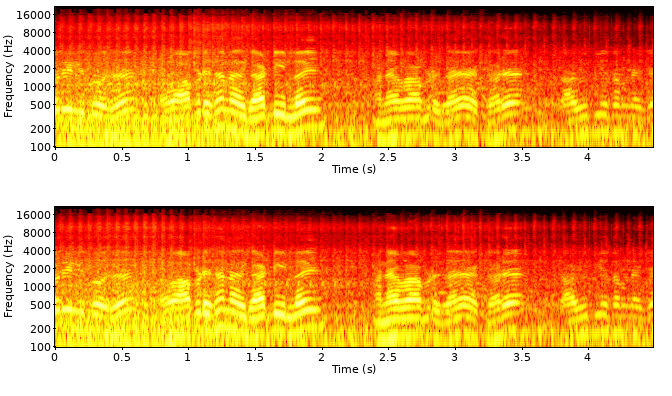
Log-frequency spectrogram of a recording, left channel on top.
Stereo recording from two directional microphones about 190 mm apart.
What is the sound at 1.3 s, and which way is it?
Speech, 5° left (ahead or behind).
